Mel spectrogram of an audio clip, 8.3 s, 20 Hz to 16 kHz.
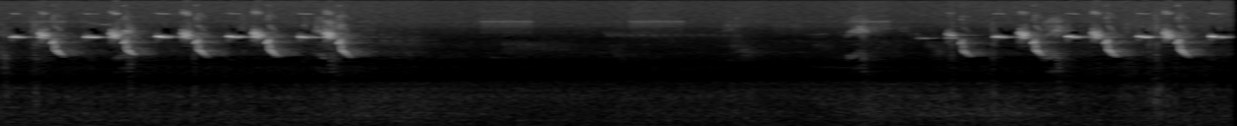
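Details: Two bouts of Great Tit song from a garden in Weener, East Frisia, northwest Germany, April 2023. Piercing, rhythmic two-note phrases fill the opening seconds, give way to a quiet pause, then resume near the end.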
